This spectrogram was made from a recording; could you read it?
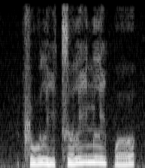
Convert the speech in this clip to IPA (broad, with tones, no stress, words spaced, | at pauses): ʈ͡ʂu˧˥li˧˥ t͡sɹ̩˧˥li˥nli˥˩ pɤ˧˥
